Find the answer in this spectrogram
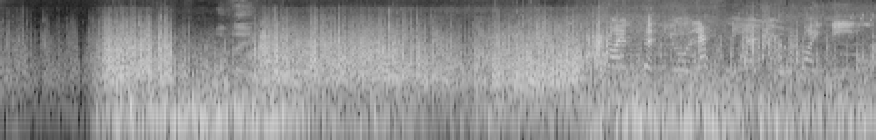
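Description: Wind buffeting a mobile phone's unshielded microphone in paragliding flight: a loud low rumble that starts about a second in and drowns out nearly everything, with a voice showing through near the end. The wind noise is completely loud and intrusive.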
